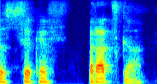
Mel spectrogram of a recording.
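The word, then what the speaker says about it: Církev bratrská: Um, please provide a short overview about the Cirkev Bratrska. Did I pronounce it right? Yes, yes.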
